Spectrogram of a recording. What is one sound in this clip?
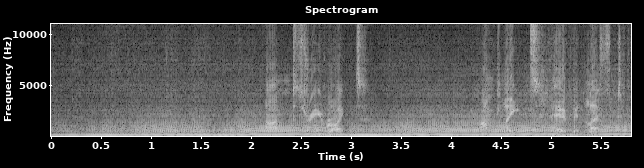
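A rally car engine drones loudly, its pitch dipping and rising with gear changes.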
